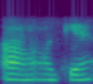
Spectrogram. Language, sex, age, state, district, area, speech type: Malayalam, female, 18-30, Kerala, Kasaragod, rural, conversation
